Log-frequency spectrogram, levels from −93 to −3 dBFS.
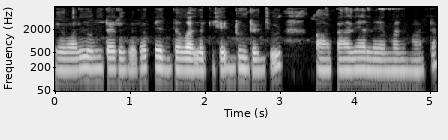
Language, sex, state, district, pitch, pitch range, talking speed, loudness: Telugu, female, Telangana, Nalgonda, 170 Hz, 165-185 Hz, 140 wpm, -23 LUFS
